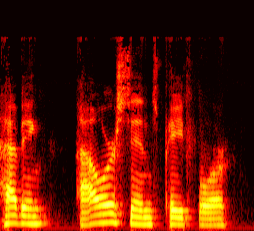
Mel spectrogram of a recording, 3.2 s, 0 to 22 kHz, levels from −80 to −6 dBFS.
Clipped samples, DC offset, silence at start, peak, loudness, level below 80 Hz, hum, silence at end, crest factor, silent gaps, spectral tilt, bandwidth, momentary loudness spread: under 0.1%; under 0.1%; 0 s; -6 dBFS; -22 LUFS; -58 dBFS; none; 0.35 s; 18 dB; none; -6 dB/octave; 11.5 kHz; 6 LU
